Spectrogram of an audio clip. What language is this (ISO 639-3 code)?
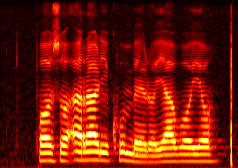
ven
